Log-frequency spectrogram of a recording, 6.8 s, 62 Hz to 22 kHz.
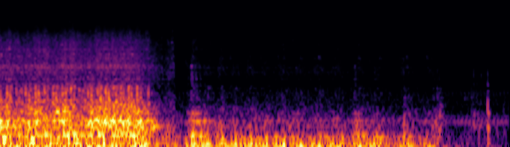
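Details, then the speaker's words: Ferrari 400GT carbureted V12 with side-draft carburettors, as delivered: deep rumble dropping off then chugging unevenly near stalling, felt like running on six cylinders with no power, won't idle. "the fact that this car runs like crap I mean I could barely get it off the truck um it really felt like it was running only on on uh six cylinders I mean it just didn't have any power whatsoever and"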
